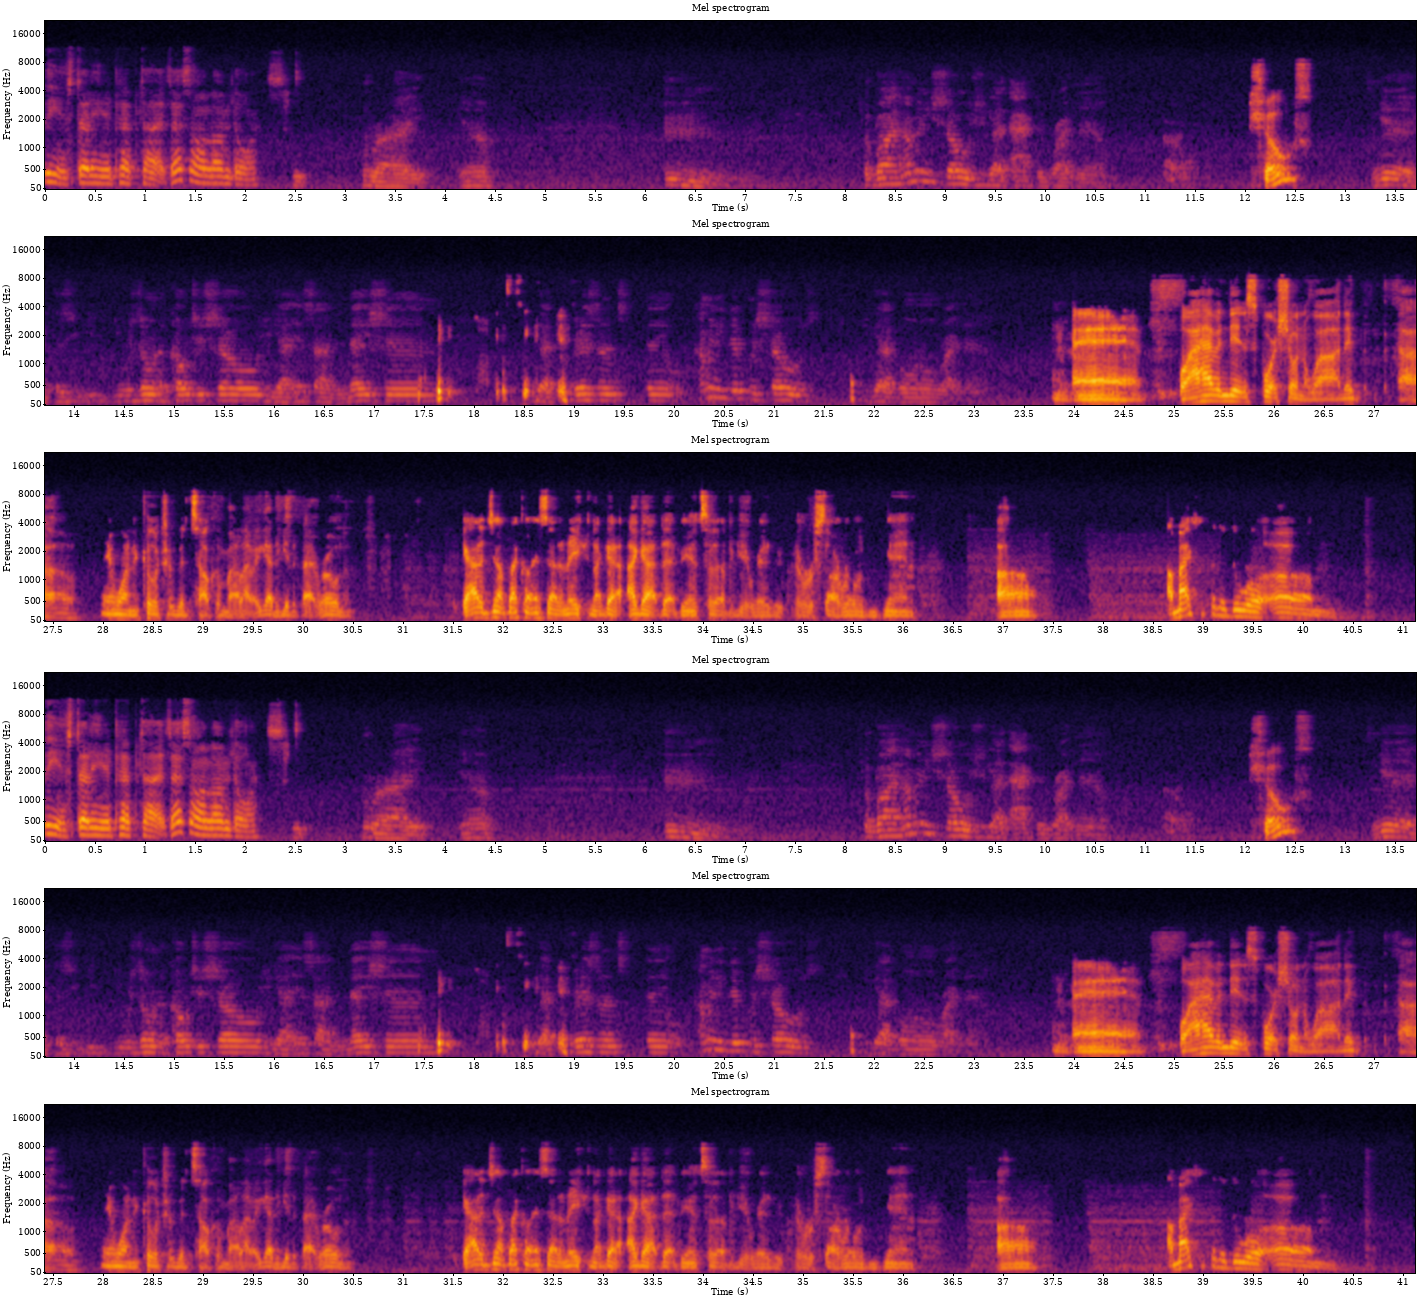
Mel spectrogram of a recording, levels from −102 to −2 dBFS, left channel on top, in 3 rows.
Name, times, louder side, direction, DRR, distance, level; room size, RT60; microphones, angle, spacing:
voice 1, 0.0-2.4, right 4 dB, 45° right, 0.5 m, -29 dB
voice 2, 3.2-3.9 4.1-7.6 8.2-10.7 13.2-17.7 18.5-21.4 21.9-23.2 27.3-27.7 31.0-32.0 34.8-34.9 35.2-35.4 36.1-36.4 36.6-37.5 37.8-40.7, left 1 dB, 20° right, 5.2 m, -45 dB
voice 3, 12.0-12.6 18.8-18.9 23.8-26.9 27.2-27.6 28.0-30.5 31.6-36.1 36.9-37.3 38.6-40.3, left 5 dB, 35° left, 0.4 m, -25 dB
15.0 x 5.3 x 2.7 m
head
